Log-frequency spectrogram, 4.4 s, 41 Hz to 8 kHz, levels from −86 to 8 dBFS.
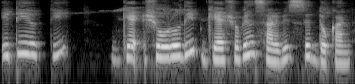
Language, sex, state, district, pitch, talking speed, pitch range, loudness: Bengali, female, West Bengal, Alipurduar, 220 Hz, 105 wpm, 190-250 Hz, -17 LUFS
